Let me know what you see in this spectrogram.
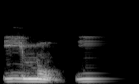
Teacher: La N se transforma en M, pero no pierde su lugar. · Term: asimilación de puntos de articulación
